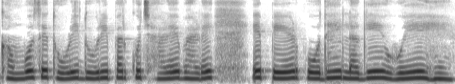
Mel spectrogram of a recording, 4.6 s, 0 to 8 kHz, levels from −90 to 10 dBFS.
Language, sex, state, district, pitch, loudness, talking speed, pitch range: Hindi, female, Rajasthan, Churu, 225 Hz, -14 LUFS, 170 wpm, 210-235 Hz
